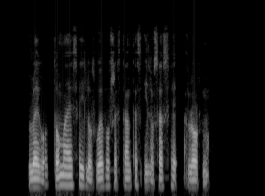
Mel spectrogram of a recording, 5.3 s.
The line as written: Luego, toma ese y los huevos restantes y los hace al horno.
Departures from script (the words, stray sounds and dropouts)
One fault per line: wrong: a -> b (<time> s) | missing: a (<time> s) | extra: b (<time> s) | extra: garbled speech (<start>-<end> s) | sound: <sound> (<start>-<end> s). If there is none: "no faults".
no faults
